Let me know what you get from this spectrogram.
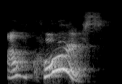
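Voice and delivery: high, loud teasing chirp; playful, piped-up taunt. A narrator's reading. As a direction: tease with a high-pitched swoop. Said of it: "teased Bitewing".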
